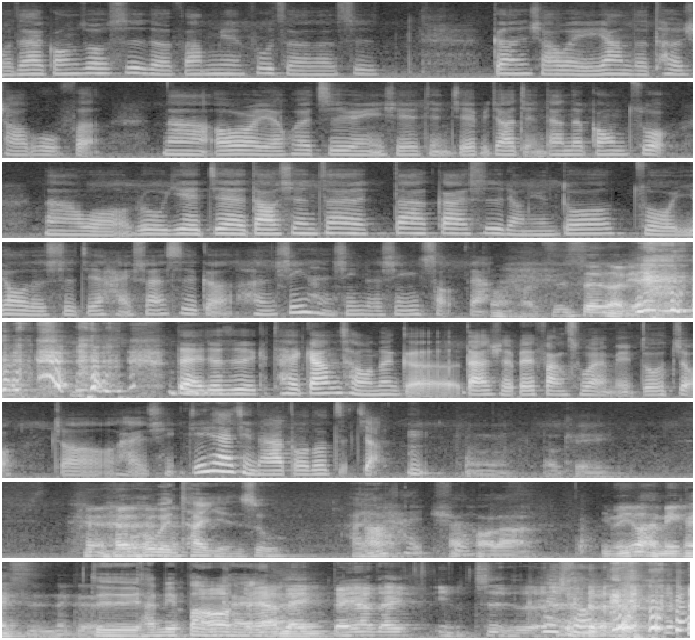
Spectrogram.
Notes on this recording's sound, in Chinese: 現場錄音大亂鬥，人窮麥克風少，收音品質差強人意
